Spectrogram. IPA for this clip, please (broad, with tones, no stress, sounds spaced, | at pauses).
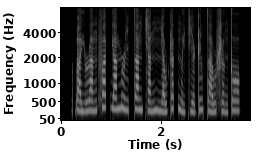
ɓ a˨˩ j ɹ a˨˩˦ ŋ f a˦˥ k̚ j a˧˥ m ɹ i˨˩˦ t̪ a˧ ŋ c a˨˩˦ n ɲ a˨˩˦ w ʈ a˦˥ k̚ ŋ ə˨˩˨ j c i˨˩˨ ə̯ ʈ i˧˥ w t̪ a˨˩˦ w ʂ əː˨˩ ŋ t̪ ɔ˧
